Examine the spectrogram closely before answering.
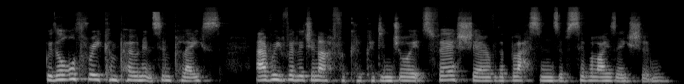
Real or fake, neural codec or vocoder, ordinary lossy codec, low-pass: real; none; Opus, 16 kbps; 14.4 kHz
